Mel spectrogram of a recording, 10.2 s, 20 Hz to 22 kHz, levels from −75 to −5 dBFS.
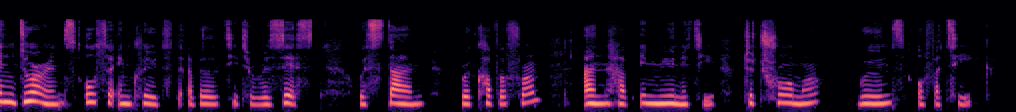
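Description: Throughout, the speech sounds rough and grainy, with noise filling the gaps between harmonics and nothing above 11.6 kHz. This is likely low-delay AAC compression, AAC-ELD, whose short frames resolve pitch poorly at a bitrate around 32 kbps.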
